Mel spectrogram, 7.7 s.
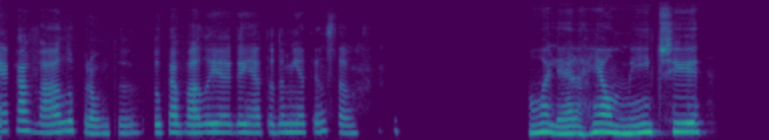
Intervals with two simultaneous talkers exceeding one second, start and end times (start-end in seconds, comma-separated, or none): none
